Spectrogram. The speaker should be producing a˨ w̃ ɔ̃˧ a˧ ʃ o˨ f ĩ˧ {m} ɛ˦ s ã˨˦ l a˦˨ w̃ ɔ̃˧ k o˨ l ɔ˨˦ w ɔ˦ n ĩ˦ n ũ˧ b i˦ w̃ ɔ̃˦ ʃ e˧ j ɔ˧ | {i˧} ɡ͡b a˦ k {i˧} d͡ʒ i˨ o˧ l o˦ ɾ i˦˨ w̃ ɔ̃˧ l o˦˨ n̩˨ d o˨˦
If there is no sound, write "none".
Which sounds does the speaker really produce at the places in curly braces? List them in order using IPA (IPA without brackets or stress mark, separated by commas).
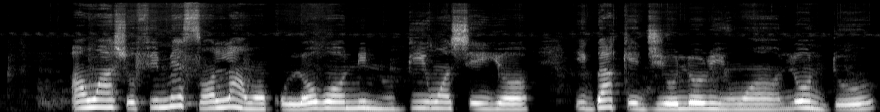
m, i˧, e˧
